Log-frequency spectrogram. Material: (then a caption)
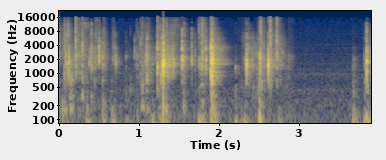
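Cardboard. Long painted nails tap and trace across the printed front of a flat, hollow Toffifee cardboard candy box held in both hands. Quick, irregular dry clicks and scratchy, crinkly brushes pass through the first three seconds, then pause in silence before a final short burst of taps.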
